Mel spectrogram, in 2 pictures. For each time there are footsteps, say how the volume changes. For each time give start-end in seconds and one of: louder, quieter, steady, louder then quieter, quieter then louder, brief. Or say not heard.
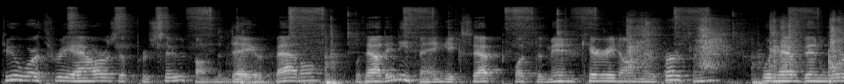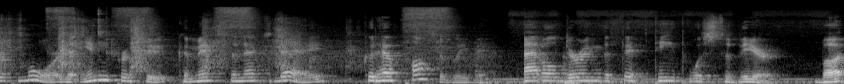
6.2-12.1 quieter.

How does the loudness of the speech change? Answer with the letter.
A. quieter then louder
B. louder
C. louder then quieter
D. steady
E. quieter
D.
